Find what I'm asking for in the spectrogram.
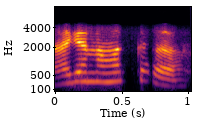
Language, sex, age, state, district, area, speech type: Odia, female, 60+, Odisha, Jharsuguda, rural, conversation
